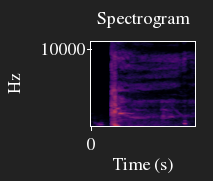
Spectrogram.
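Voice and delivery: shrill burst of laughter; high cackle. Real, not acted. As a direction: cackle in disbelief. Laughs at being blocked.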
